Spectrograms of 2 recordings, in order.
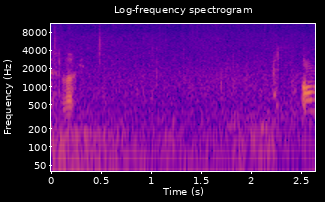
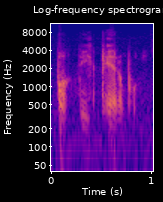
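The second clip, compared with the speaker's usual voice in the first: hushed whisper; 3 semitones lower, 5 dB quieter than usual. Real, not acted. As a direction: whisper it so they can't hear. Hiding from cannibals.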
